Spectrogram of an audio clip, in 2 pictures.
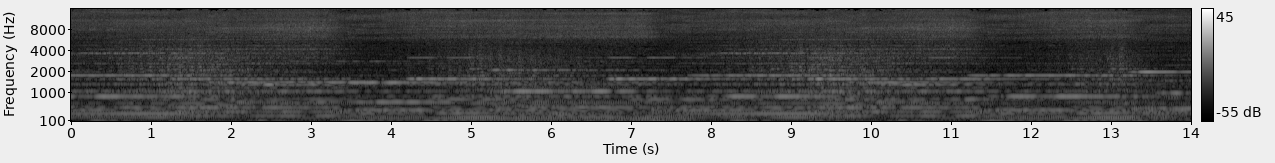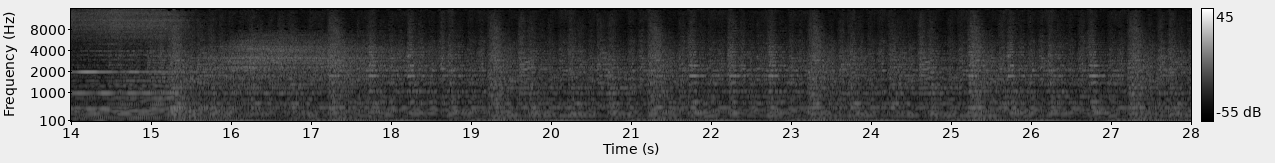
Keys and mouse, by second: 1.4 right click, 1.8 right click, 2.0 right click, 3.1 right click, 3.6 right click, 3.9 right click, 4.4 right click, 4.9 right click, 6.0 right click, 9.3 KP_1, 11.7-13.1 right drag, 14.2 right click, 19.0 right click, 20.9-25.7 right drag, 27.4-28.0 right drag.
